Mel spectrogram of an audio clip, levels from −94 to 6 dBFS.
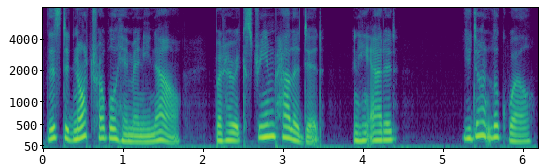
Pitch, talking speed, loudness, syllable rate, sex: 185 Hz, 185 wpm, -17 LUFS, 5.5 syllables/s, female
